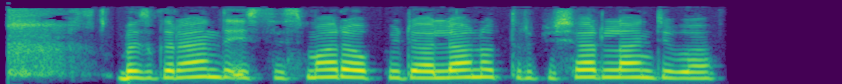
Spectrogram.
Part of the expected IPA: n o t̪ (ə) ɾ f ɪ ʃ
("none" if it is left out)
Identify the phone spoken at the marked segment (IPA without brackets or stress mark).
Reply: ə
